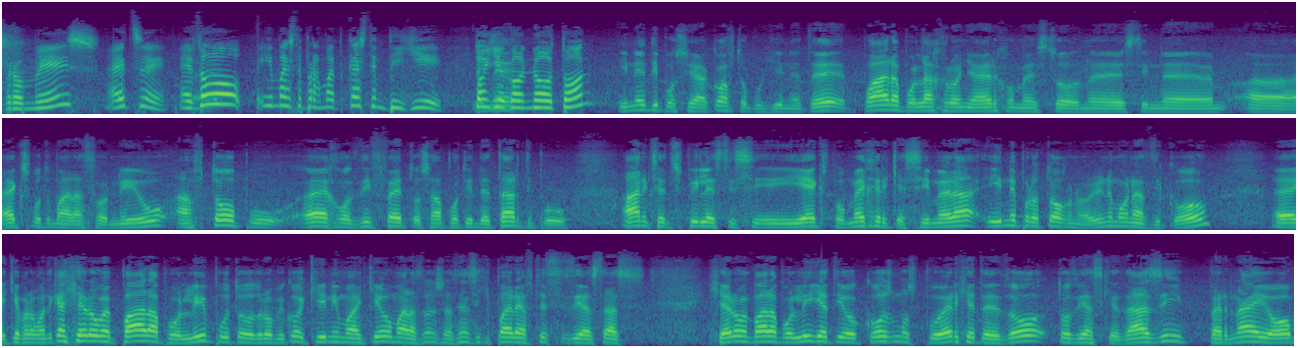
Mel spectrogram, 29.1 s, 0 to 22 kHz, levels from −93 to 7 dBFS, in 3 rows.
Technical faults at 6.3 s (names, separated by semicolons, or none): none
